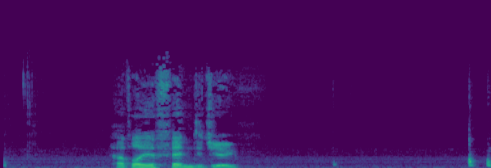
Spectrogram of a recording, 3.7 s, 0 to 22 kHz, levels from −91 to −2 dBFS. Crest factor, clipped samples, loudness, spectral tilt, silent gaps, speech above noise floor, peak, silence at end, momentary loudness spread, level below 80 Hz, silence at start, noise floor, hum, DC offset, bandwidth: 22 dB; under 0.1%; -37 LUFS; -5 dB/octave; none; 35 dB; -20 dBFS; 0 s; 14 LU; -70 dBFS; 0.85 s; -71 dBFS; none; under 0.1%; 14 kHz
